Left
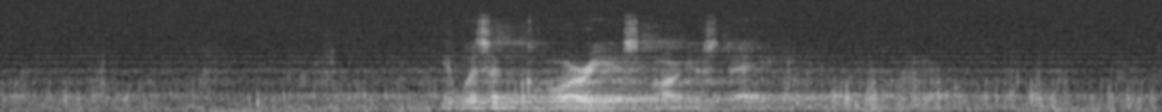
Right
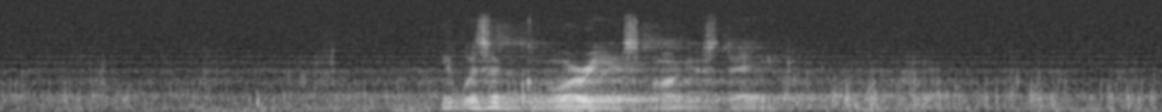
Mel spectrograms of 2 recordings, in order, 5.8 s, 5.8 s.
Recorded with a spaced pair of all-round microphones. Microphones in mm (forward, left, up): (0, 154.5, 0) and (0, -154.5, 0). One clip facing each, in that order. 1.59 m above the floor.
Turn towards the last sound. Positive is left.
turn(degrees=-40)  # may be behind; listen again after turning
